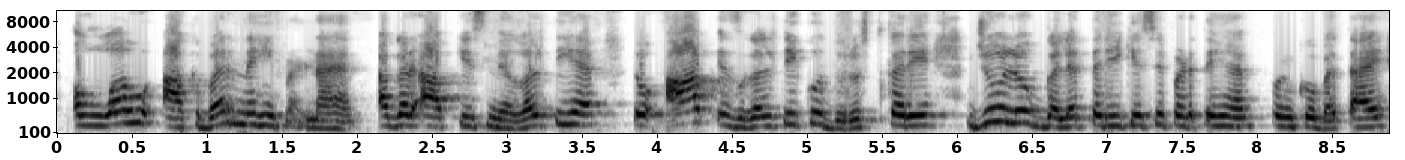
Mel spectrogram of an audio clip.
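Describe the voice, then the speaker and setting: A woman, teaching how to recite prayers and carefully drawing out each sound to demonstrate it. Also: sits high. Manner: careful, drawn-out demonstration of pronunciation. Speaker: religious teacher. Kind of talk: instructional talk on prayer recitation.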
